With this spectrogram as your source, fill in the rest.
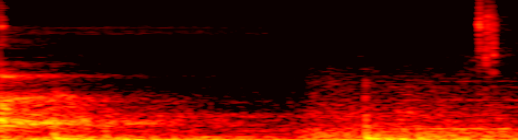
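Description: A man growls angrily up close.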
